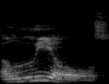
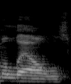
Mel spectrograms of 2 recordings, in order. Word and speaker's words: allele: So here it is, alleles. You can call them alleles, but we're going to make fun of you if you say it like that. Alleles in the Punnett Square.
